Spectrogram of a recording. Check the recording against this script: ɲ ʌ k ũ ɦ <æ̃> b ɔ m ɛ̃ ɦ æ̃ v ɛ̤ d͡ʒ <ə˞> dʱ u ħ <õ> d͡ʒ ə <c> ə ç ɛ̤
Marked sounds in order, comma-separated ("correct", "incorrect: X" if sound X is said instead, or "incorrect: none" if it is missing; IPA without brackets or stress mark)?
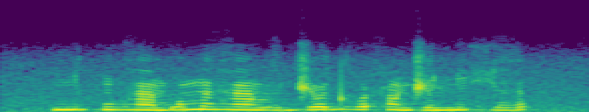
correct, correct, incorrect: ɔ̃, incorrect: ɲ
